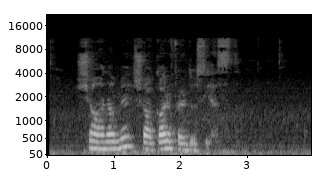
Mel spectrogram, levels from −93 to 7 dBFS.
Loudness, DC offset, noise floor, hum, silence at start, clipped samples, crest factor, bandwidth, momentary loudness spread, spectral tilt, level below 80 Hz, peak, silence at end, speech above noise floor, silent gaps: -23 LUFS; under 0.1%; -49 dBFS; none; 0.1 s; under 0.1%; 16 dB; 11.5 kHz; 20 LU; -7 dB/octave; -44 dBFS; -8 dBFS; 0.75 s; 26 dB; none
